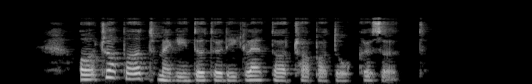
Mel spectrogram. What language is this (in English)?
Hungarian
